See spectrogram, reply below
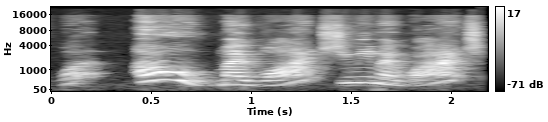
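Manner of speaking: surprised, startled, caught-off-guard blurt. Retelling being confronted face to face by an angry man, acting out own startled reply. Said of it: "I was startled".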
